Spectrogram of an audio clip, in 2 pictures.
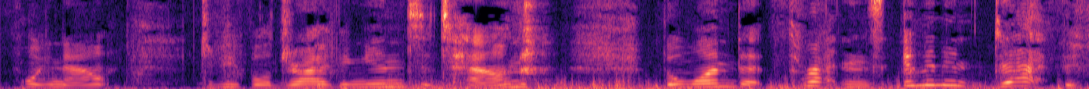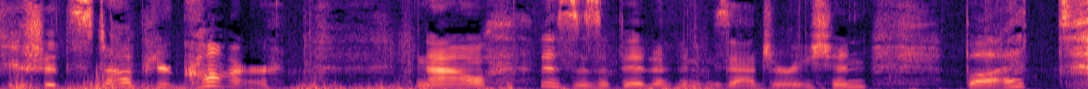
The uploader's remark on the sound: This is a little audio & photo tour of some of my favorite magical moments in this high-alpine valley, all below 11,000 feet.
